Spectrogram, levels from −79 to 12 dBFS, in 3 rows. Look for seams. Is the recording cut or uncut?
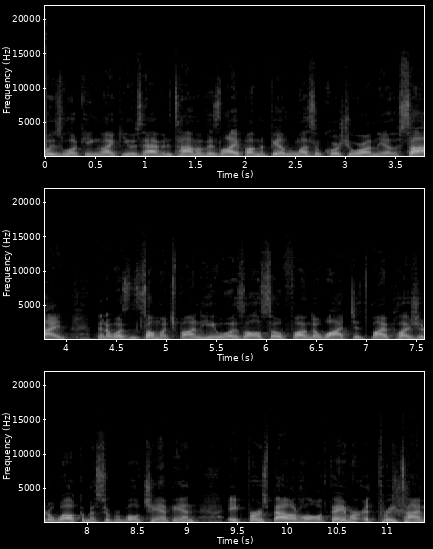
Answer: uncut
